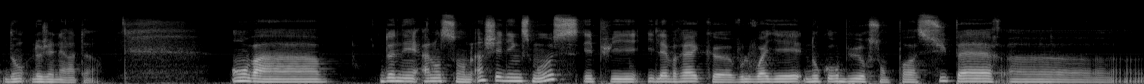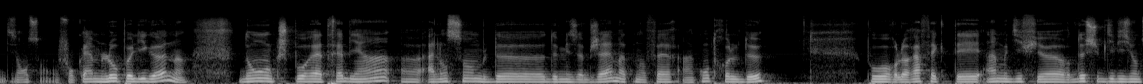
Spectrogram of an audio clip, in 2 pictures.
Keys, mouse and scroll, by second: 0.1-0.8 scroll up 4, 0.9 shift+middle click, 3.1-4.5 scroll up 4, 4.5 click, 5.4 middle click, 8.2 middle click, 9.4 shift+middle click, 10.1 scroll up 2, 10.6 middle click, 13.3 middle click, 16.3 right click, 16.9 right click, 18.7 ctrl+2, 19.6 right click, 20.1 ctrl+2, 20.5 right click, 21.0 ctrl+2, 21.9 right click, 22.2 ctrl+2.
